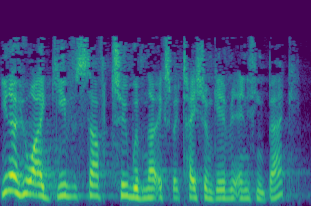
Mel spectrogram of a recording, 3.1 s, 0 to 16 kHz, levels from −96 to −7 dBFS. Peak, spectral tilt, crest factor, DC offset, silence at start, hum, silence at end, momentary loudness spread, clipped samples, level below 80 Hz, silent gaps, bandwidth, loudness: -8 dBFS; -5 dB/octave; 18 dB; under 0.1%; 0 s; none; 0.15 s; 11 LU; under 0.1%; -72 dBFS; none; 8.4 kHz; -26 LUFS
